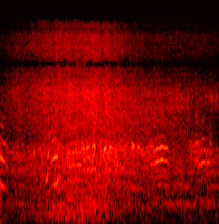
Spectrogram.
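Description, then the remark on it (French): Steady rushing wash of waves of the rising tide breaking on a mudflat shore, a continuous broad hiss that swells slightly, with a few faint chirping calls drifting over it and no talking. “Alors c'est la course, entre les bernaches qui chipent les algues dès qu'elles le peuvent et les vagues qui grignotent toujours plus de terrain.”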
